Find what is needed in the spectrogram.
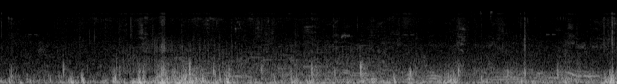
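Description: Footsteps of a crowd on hard ground, irregular heel clicks and shuffling, over murmuring voices.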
